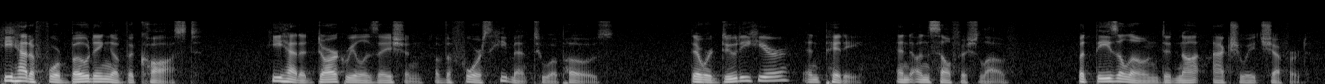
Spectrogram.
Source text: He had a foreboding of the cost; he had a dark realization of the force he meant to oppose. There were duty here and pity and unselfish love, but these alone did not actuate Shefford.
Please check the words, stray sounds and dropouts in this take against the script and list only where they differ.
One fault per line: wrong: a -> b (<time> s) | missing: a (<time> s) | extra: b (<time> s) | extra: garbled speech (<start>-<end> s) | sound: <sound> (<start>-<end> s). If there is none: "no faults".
no faults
